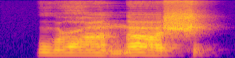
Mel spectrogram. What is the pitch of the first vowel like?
high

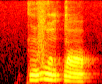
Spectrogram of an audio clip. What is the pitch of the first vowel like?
rising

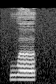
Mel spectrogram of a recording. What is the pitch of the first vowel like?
low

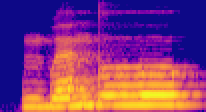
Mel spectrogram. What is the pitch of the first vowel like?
rising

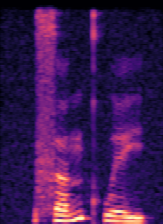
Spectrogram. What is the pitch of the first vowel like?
rising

